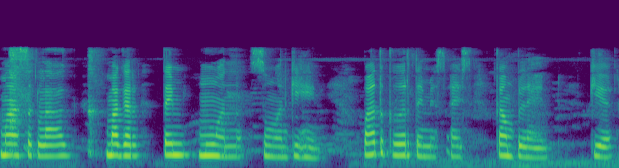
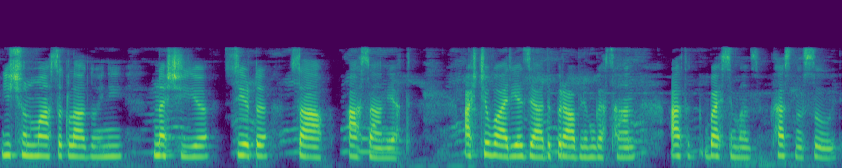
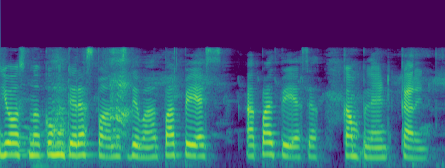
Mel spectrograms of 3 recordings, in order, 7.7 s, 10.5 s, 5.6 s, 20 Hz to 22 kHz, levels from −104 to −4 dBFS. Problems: constant background noise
